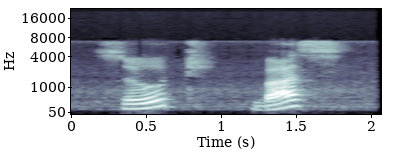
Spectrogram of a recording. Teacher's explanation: This is s sound is alveolar according to the place of articulation, and fricative if we talk about the manner of articulation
